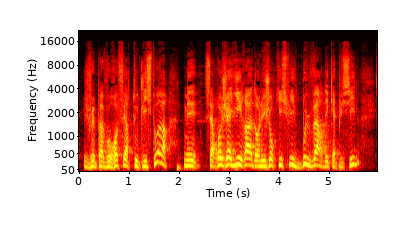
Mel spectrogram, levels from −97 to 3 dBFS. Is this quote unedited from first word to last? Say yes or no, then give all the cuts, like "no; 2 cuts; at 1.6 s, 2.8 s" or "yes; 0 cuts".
yes; 0 cuts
